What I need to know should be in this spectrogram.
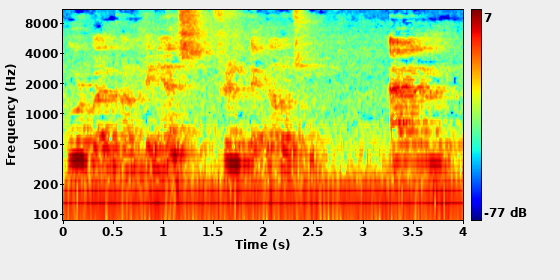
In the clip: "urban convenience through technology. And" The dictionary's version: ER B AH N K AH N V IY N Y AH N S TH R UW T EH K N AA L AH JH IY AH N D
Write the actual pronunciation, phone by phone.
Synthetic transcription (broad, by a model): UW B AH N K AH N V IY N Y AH N S F R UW T EH K N AA L AH JH IY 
